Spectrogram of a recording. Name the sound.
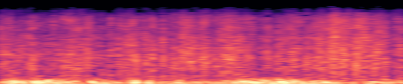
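rain falling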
